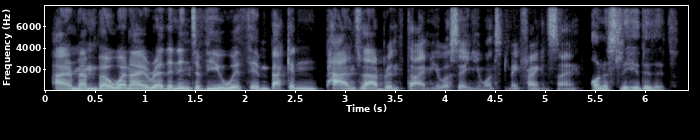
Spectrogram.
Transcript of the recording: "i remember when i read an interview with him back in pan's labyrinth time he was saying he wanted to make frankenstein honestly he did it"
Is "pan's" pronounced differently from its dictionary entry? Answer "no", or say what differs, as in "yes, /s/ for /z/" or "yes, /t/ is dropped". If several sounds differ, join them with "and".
no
